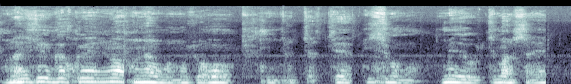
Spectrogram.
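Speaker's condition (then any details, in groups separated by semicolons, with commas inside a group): Tongue cancer, partial glossectomy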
